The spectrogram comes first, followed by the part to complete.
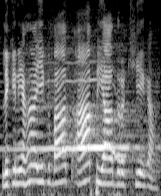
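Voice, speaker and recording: A man preaching a devotional story sermon, slow and emphatic, acting out dialogue and chanting verses. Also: sits high. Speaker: Ram Katha preacher. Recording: long hall reverb with faint music.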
